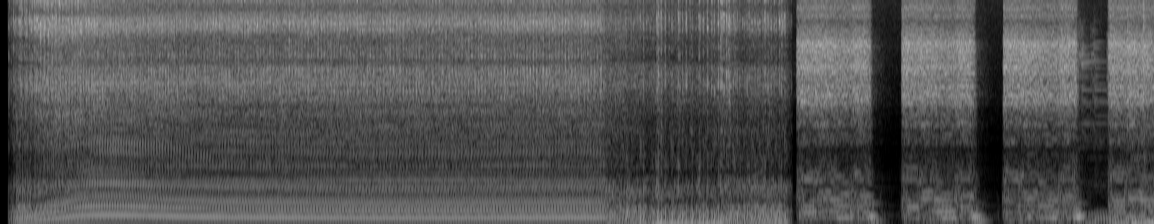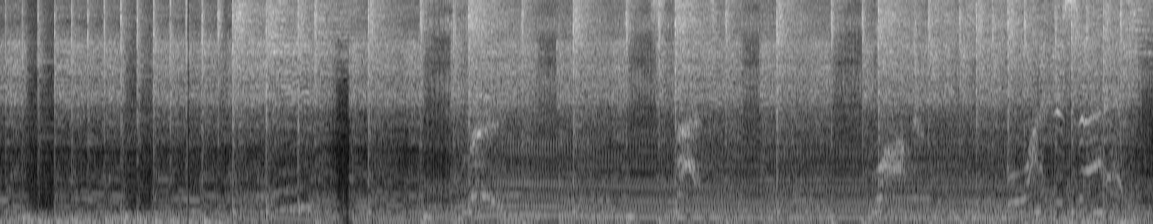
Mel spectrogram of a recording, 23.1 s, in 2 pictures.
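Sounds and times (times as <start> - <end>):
motorcycle engine revving: 0.1 - 8.0, 11.6 - 23.0
heavy rock music with guitar: 7.9 - 23.0.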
